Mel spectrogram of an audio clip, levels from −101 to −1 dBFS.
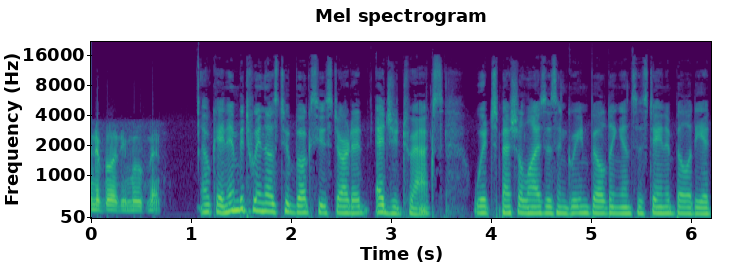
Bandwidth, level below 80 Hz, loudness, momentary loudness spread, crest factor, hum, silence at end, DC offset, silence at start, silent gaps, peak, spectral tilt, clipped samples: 14.5 kHz; -58 dBFS; -29 LUFS; 8 LU; 16 dB; none; 0 s; under 0.1%; 0 s; none; -14 dBFS; -6.5 dB/octave; under 0.1%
